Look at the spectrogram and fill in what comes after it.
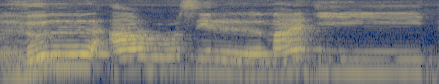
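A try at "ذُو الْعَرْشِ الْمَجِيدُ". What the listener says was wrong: Shinnya jadi arsyil lagi.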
